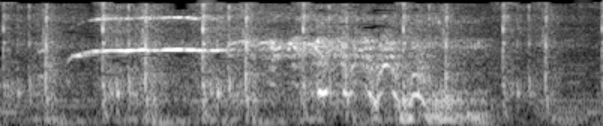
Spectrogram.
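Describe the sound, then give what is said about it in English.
A horse lets out a loud whinny with a rising and falling pitch while hooves clip-clop steadily underneath, with no voices present, in a radio advertisement for The Ozark Horse Trader. “Let the power of the horse work for you.”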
